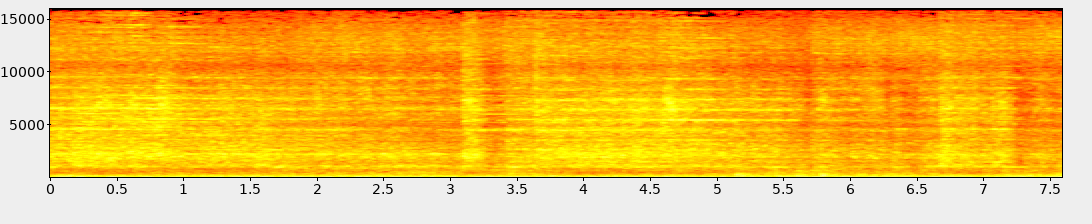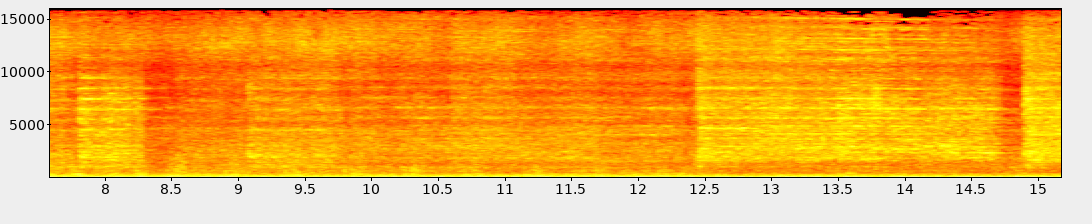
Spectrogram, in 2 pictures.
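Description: Freight cars of a passing CSX manifest train rolling by at close range. Their steel wheels make a steady rumble and a high hiss on the rails.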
